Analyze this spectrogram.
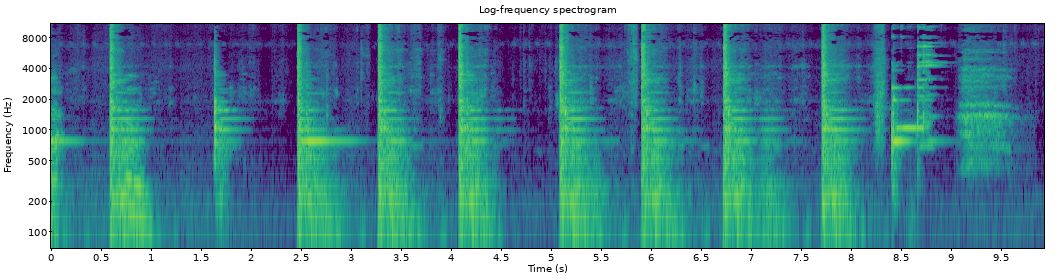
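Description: Hammer blows driving a new steel stud bolt into a Howo dump truck's wheel hub to seat it: about ten sharp metal strikes, roughly one a second, each ringing briefly.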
